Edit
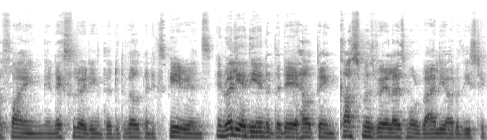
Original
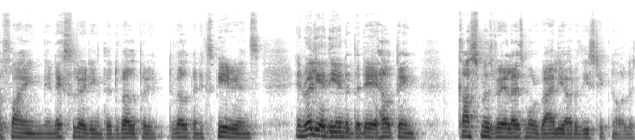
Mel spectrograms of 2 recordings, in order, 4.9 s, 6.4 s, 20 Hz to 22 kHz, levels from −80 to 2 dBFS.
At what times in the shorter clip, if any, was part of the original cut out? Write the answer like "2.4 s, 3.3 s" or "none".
1.1 s, 2.1 s, 3.3 s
